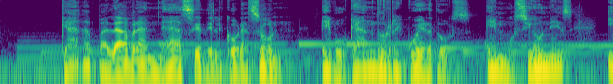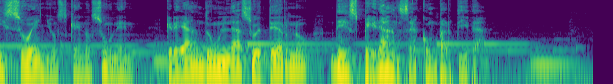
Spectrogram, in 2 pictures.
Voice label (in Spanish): Voz Emotiva Musicalizado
